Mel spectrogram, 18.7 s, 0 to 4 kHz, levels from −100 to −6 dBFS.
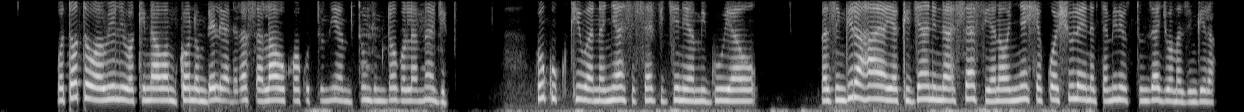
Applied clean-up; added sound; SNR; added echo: neural mask model Resemble Enhance denoiser.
